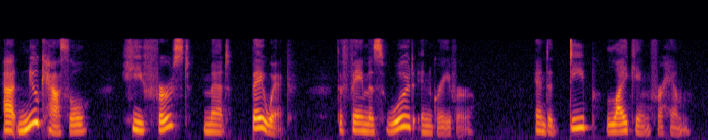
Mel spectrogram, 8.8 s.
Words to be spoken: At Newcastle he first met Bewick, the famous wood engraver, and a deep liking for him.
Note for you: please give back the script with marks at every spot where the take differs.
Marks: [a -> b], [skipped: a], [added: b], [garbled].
At Newcastle he first met Bewick, the famous wood engraver, and a deep liking for him.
